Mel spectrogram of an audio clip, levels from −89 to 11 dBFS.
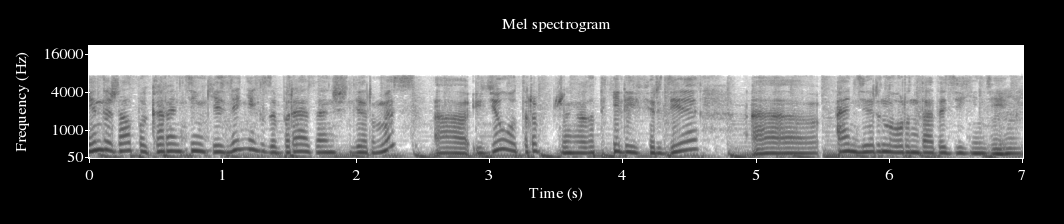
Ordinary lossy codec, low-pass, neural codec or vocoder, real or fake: none; 7.2 kHz; none; real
